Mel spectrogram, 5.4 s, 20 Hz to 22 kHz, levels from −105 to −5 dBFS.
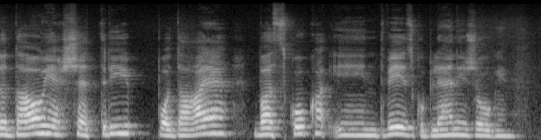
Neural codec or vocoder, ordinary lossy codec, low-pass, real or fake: vocoder, 48 kHz, 128 mel bands, Vocos; none; 19.8 kHz; fake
